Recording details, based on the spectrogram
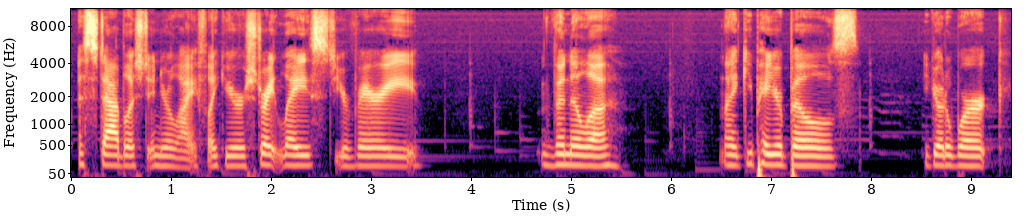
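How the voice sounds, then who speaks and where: Tarot reader, woman, low smooth voice, chatty with frequent laughs, dry close sound, soft music underneath. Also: no room sound. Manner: chatty, laughs often, acts out quick examples. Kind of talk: casual tarot reading to camera.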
